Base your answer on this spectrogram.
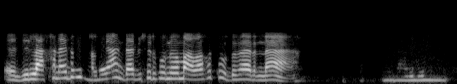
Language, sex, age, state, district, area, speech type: Bodo, female, 45-60, Assam, Udalguri, rural, conversation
